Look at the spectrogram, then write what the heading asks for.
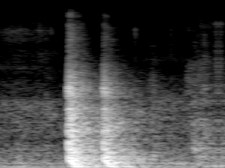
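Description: The frosted glass bathroom door of a hotel executive suite at Bally's Las Vegas bumps twice in quick succession, two close, solid thuds with a short rattle after each, in a quiet room.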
